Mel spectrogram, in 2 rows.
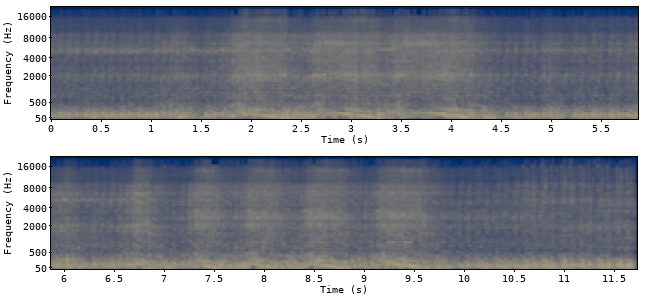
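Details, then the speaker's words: New 2023 Ducati Monster+ 937 twin at pickup, roughly warm, idling around 1300–1400 rpm: low, lumpy twin idle with several quick clean blips that rise and settle straight back; normal idle and throttle response. "so here's what the idol sounds like um and this is pretty much warm well warm in terms of idle we're idling right around like around like 13 1400 RPM it's definitely a lower idle than I'm used to but then again this isn't a single center it's a twin"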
